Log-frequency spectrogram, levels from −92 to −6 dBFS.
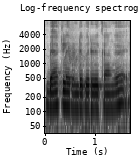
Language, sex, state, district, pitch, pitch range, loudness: Tamil, male, Tamil Nadu, Kanyakumari, 125 Hz, 120-130 Hz, -15 LUFS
